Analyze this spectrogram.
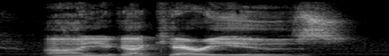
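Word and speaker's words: Cary Elwes: name uh you got carrie ooze is how you say that carry use use use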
